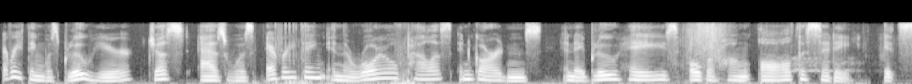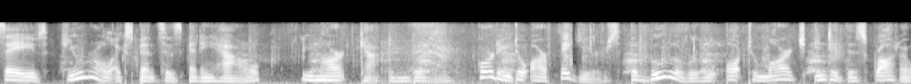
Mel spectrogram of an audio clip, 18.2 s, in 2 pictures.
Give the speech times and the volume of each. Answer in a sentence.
You can hear the speech from 0.0 to 18.1 s, at a steady volume.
